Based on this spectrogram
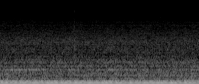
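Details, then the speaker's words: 1956 Lincoln Premiere Convertible, 368 cubic inch 285 hp V8 with 401 lb-ft, heard from the rear with exhaust exiting through the chrome bumper; deep even burble with a steady low hum, no misses or knocks; normal idle. "Slip around to the back so you can hear this run. Remember that 368 cubic inch, 285 horsepower V8 with 401 pound-feet of torque."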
